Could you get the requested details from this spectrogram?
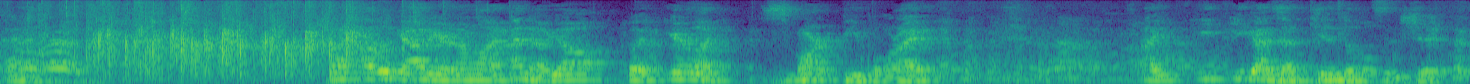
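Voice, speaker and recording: A woman hosts a live storytelling slam on stage before an audience, cracking jokes at her own expense and laughing a lot. Her mid-range voice moves slowly with frequent pauses. The mic sits far away in an echoey room, and the crowd can be heard in the background.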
